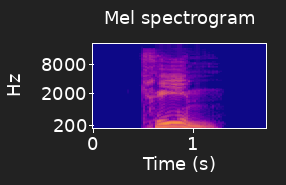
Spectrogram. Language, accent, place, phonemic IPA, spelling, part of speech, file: German, Germany, Berlin, /kreːn/, Kren, noun, De-Kren.ogg
- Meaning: 1. horseradish (plant of the mustard family, Armoracia rusticana) 2. condiment made from the root of the plant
